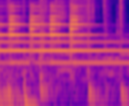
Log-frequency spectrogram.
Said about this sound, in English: Here's the opening bell, guys.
